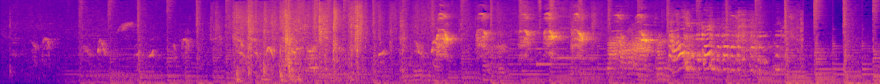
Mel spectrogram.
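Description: Young turkeys calling and a caught turkey flapping its wings, over background music that comes in about a second in.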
